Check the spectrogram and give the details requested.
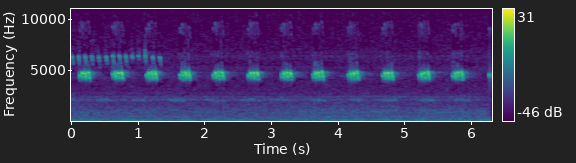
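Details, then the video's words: Cricket at night giving regular pulsed chirps about twice per second, each chirp a quick burst of notes, with a second insect's fast ticking trill at the start. "5 Minutes Nighttime Cricket Sounds—Relaxation Sounds Nature Crickets Chirping Cricket Sounds Night"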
